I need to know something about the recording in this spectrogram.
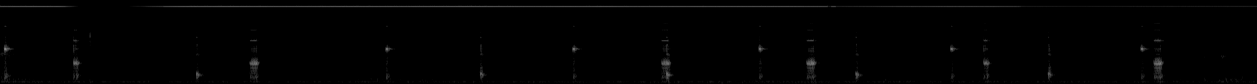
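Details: Atari Breakout arcade PCB after an open sound capacitor was replaced with one measuring about 1.0 µF, during play: clean paddle, wall and brick blips and pings with clear pitch and no buzz or hum; the audio problem is fixed.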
